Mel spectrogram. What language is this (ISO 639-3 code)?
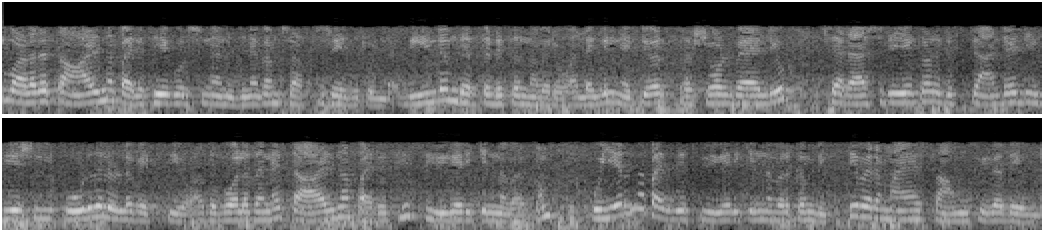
mal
